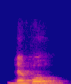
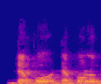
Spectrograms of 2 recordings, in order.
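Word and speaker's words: depot: ஓ இல்ல, டெப்போ. டெப்போல போய் இது எடுத்துருவா அப்படிம்பாங்கல்ல. கிடங்கு, கிடங்கு, கிடங்கு. டெப்போங்கிறது பிரிட்டிஷ். டீப்போ அப்படிங்கிறது அமெரிக்கன்ஸ்.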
